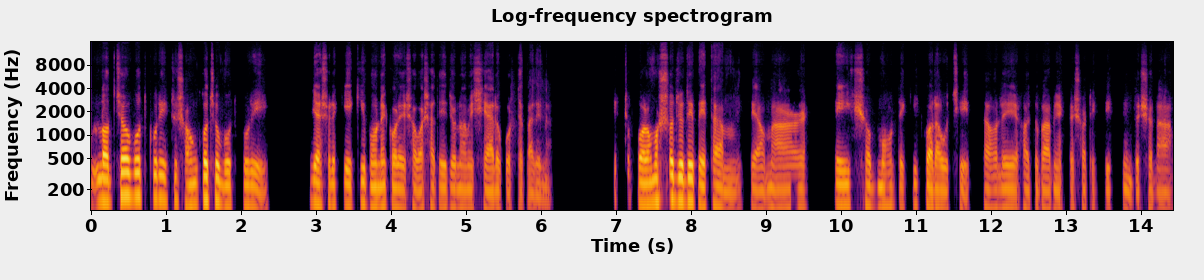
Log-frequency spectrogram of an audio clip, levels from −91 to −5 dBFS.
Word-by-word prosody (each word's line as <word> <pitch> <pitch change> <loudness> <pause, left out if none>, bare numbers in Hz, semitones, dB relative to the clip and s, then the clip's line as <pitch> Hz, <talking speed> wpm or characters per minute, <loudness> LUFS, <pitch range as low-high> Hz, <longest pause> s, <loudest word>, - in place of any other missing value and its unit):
লজ্জাও 140 +5 +8
বোধ 165 -1 +5
করি, 155 0 +3
একটু 145 - -8
সংকোচও 125 +5 +5
বোধ 115 - +2
করি। 115 -3 +1 0.7
যে - - +3
আসলে 120 +1 -2
কে 125 - +1
কি 130 - -2
মনে 110 +1 +2
করে! 105 -1 +2
সবার 95 -2 -1
সাথে - - -6
এইজন্য 105 0 -3
আমি 100 - -3
শেয়ারও 95 0 0
করতে - - -6
পারি 85 -2 -5
না। - - -13 0.9
একটু - - -14
পরামর্শ 130 +2 +5 0.2
যদি 145 0 +8
পেতাম, 110 -2 +1 0.3
যে - - -8
আমার 100 0 -2 0.7
এইসব 115 0 -1
মুহূর্তে 110 0 -5
কি 120 - -8
করা 100 0 +3
উচিত? 95 - -7 0.2
তাহলে 100 0 -4 0.2
হয়তোবা 100 -1 -5
আমি 100 - -8
একটা - - -11
সঠিক - - -10
দিকনির্দেশনা 95 -1 -7
110 Hz, 160 wpm, -24 LUFS, 100-125 Hz, 0.9 s, লজ্জাও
